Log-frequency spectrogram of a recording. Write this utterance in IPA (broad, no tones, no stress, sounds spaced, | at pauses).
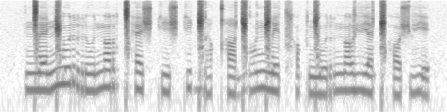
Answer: ŋ͡ǀ ɛ ŋ͡ǁ u r u n ɔ r ǀʰ ɛ ʃ k i ʃ k i ɡ͡ǁ ɛ qʰ a ɡ͡ǁ ɔ ŋ͡ǁ e t͡sʰ ɔ k ŋ͡ǀ u r n ɔ l vʲ a ǁʰ ɔ ʃ vʲ e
